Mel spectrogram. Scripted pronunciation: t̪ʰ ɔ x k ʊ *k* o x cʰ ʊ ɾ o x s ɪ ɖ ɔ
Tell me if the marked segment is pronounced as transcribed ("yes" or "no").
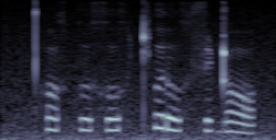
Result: no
